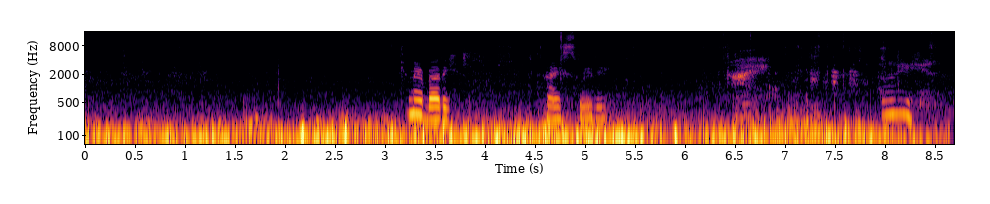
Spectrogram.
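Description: A dog's paws pad softly on dirt.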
